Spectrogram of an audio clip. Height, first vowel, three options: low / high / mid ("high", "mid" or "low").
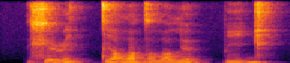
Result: mid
